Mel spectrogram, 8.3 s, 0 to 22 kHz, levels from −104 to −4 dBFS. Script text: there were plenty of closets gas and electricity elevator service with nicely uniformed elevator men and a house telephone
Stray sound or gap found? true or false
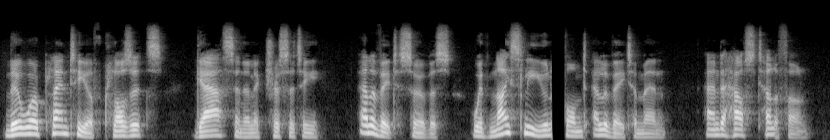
true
